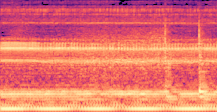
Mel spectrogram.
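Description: Electronic techno music in a breakdown: a held synth chord sustained over a deep bass, with no drums.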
